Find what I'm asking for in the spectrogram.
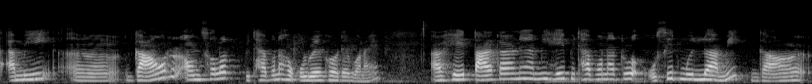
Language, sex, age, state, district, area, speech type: Assamese, female, 18-30, Assam, Kamrup Metropolitan, urban, spontaneous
